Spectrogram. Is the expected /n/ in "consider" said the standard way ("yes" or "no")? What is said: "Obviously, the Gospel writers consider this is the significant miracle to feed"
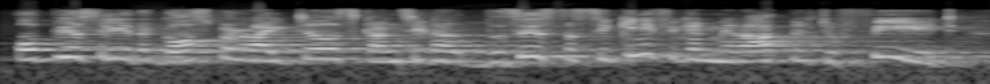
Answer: yes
